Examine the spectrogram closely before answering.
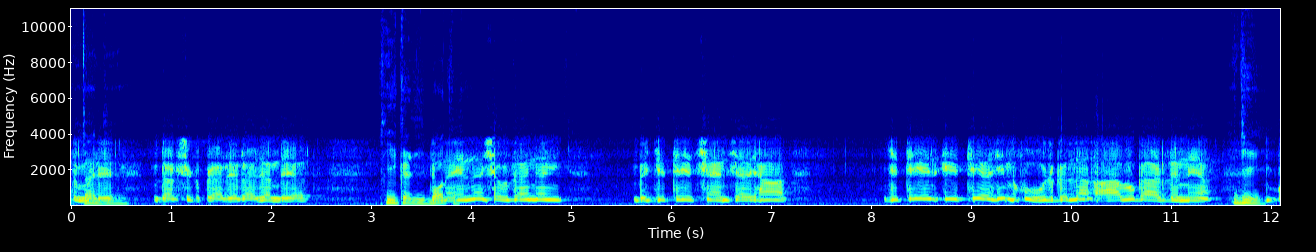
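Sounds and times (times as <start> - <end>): man talking over call line: 0.0 - 0.6, 3.1 - 4.2, 9.8 - 12.0.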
